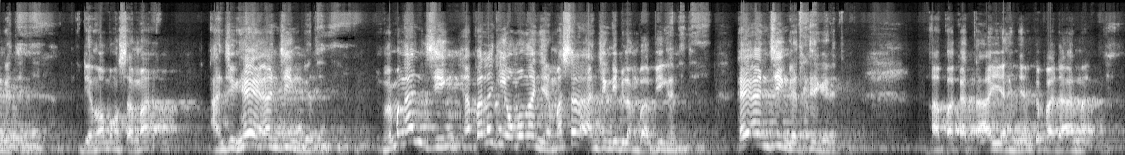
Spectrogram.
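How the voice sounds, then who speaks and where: Male preacher, high voice, animated storytelling sermon, long hall reverb.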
